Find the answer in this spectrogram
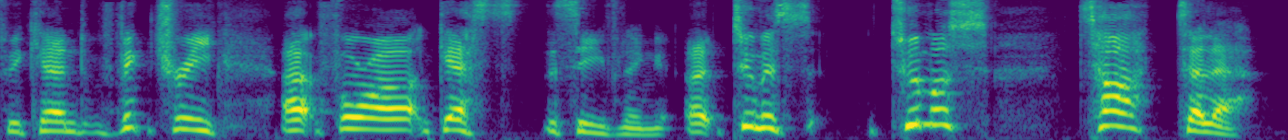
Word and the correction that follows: Tähtälä: So how would you say your name properly? – Tuomas Tähtälä. – Tähtälä. Okay, so the H does actually mean something.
